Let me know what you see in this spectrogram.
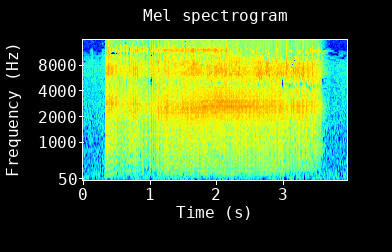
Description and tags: Morning fart
fart, poot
